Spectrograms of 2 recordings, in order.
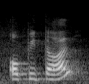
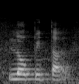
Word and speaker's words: hôpital: However, it begins with a H, which is silent. We already learned what is called the H mute. Since it is pronounced hôpital, we place L apostrophe.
